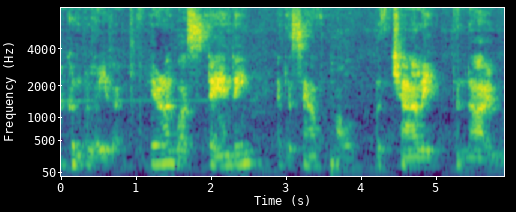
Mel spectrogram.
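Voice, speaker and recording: A man's medium-pitched voice at a fairly slow pace, fairly even in intonation, with big swings in loudness and audible room echo. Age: 70s. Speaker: public speaker, artist. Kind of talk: talk to a live audience. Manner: casual, hesitant with fillers.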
